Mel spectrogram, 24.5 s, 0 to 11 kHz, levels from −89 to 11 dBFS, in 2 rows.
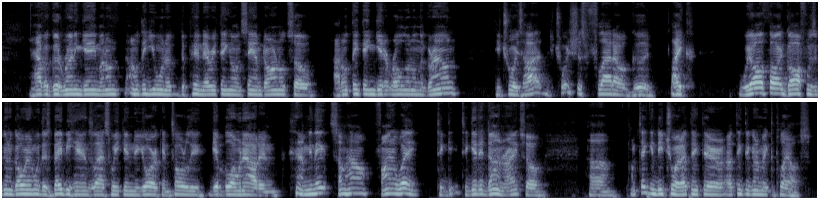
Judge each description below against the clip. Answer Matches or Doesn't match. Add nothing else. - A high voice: Doesn't match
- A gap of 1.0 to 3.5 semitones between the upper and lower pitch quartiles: Matches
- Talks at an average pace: Doesn't match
